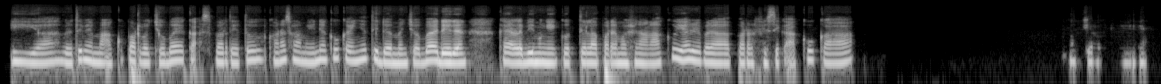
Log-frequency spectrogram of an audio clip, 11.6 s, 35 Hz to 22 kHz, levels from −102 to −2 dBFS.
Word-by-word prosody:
Iya, 195 -2 +1 0.2
berarti 190 +4 0
memang 190 -3 +1
aku 185 - -15
perlu 195 -3 0
coba 185 +2 0
ya - - -2
Kak - - -5
seperti 195 -1 -3
itu. 220 - -3 0.2
Karena 210 +1 -1
selama 215 -4 -1
ini 215 +4 +2
aku 255 +1 -3
kayaknya 225 +1 +1
tidak 195 -4 +3
mencoba 185 +2 +1
deh, 190 0 +7
dan 185 - +4 0.3
kayak 195 -2 +1
lebih 195 +2 +5
mengikuti 185 0 0
lapar 185 0 +1
emosional 185 0 0
aku 260 +8 -10
ya 230 - +4
daripada 195 -4 +1
lapar 185 0 -5
fisik 180 -1 -6
aku, 230 - -7
Kak. 185 +1 -2 2.2
Oke 200 0 -9
oke. 190 -1 -12
190 Hz, 170 wpm, -25 LUFS, 185-205 Hz, 2.2 s, deh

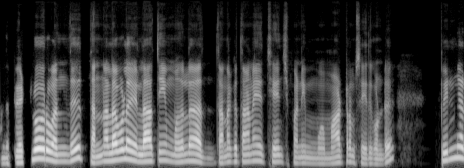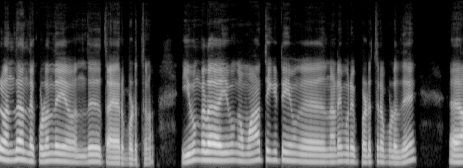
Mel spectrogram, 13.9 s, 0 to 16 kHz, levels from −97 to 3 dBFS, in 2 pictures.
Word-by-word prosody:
அந்த 115 +1 -6
பெற்றோர் 200 +11 +6
வந்து 155 +4 -2 0.3
தன்னளவுல 170 +10 +4
எல்லாத்தையும் 160 +2 +3
முதல்ல 150 +4 0 0.4
தனக்கு 145 +5 -2
தானே 155 +3 -1 0.2
சேஞ்ச் 145 -1 -4
பண்ணி 125 0 -5 0.2
மா 110 - -6
மாற்றம் 130 +2 -3
செய்து 110 0 -6
கொண்டு, 100 -1 -4 0.8
பின்னர் 215 +5 +2
வந்து 185 +3 0
அந்த 170 -2 -1
குழந்தைய 160 +1 0 0.2
வந்து 140 +2 -3 0.2
தயார்படுத்தணும். 115 -4 -2 0.5
இவுங்கள 185 +2 +2 0.3
இவுங்க 175 -1 -4
மாத்திக்கிட்டு 185 0 -3
இவுங்க 160 -2 -4 0.4
நடைமுறைப்படுத்துற 145 -1 -4
பொழுதே. 130 +4 -2 0.7
ஆ - - +1
155 Hz, 115 wpm, -19 LUFS, 135-175 Hz, 0.8 s, பெற்றோர்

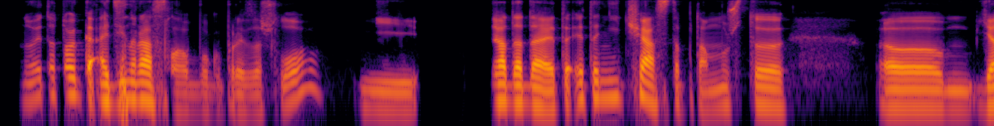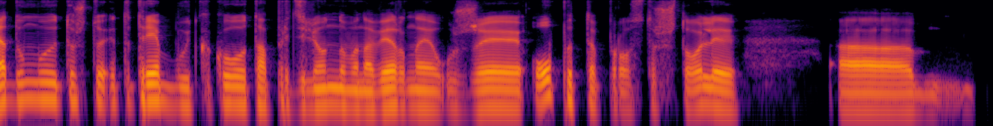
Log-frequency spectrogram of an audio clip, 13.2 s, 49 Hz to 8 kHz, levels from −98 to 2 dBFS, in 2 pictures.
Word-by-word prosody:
Ну 140 - -12
это 165 +2 -8
только 175 0 +3
1 135 +2 +1
раз, 140 -4 +5
слава 90 - -1
богу, 90 -1 -16
произошло. 145 - -8 0.2
И 100 -2 -10 0.5
да-да-да, 130 -4 +5
это 100 - 0
это 155 +1 -2
нечасто, 155 -2 +4
потому 100 +4 -9
что, 115 -3 -1 0.6
ам, 105 -1 +2
я 110 - +4
думаю, 145 0 -4
то, 135 - -6
что - - -5
это 125 - -9
требует 125 -4 +1
какого-то 120 -3 -2
определённого, 110 0 -3
наверное, 105 +1 +1
уже 105 +2 +1
опыта - - -1
просто, - - -10
что 105 +2 -4
ли 105 -5 +1 0.7
ам 95 - 0
110 Hz, 140 wpm, -27 LUFS, 100-135 Hz, 0.7 s, раз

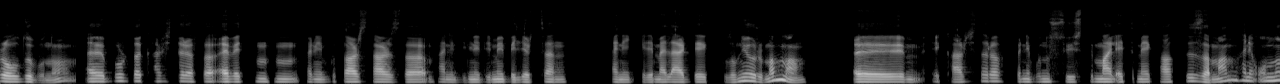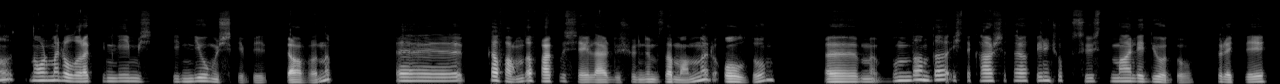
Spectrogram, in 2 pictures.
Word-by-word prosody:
oldu 130 -4 +3
bunu, 95 -3 -7
eee, 135 0 +3
burada 155 -1 -2
karşı 140 -1 -15
tarafa 135 -2 0
evet, 130 -1 +3
hı 135 -1 -3
hı, 125 -1 -4
hani, 120 -2 -6
bu 120 - -16
tarz 125 -1 +2
tarzda, 115 -1 +1
hani, 115 -3 -7
dinlediğimi 115 +2 -2
belirten, 115 +1 -3 0.4
hani, 115 -2 -4
kelimeler 115 0 0
de 115 0 0
kullanıyorum 150 +10 0
ama, 165 - +3 0.5
emm, 120 -1 +5
e, - - -11
karşı 115 0 -5
taraf, 150 -2 -3
hani, 130 -2 -5
bunu 130 +1 -6
suistimal 125 +1 -2
etmeye 125 0 -3
kalktığı 120 +5 -5
zaman, 130 - 0
hani, 180 -3 -3
onu 195 +7 0 0.2
normal 185 +1 +3
olarak 140 -3 +5
dinliymiş 145 -1 -4 0.2
dinliyormuş 135 -2 -2
gibi 100 0 -11 0.2
davranıp, 105 -2 +4 0.6
eee, 165 0 +3 0.2
kafamda 150 -7 +4
farklı 150 -1 +4
şeyler 110 -1 +2
düşündüğüm 115 +2 -5
zamanlar 120 - +1
oldu. 130 - +3 0.5
Emm, 130 0 +3
bundan 190 +4 +2
da, 215 +2 +4
işte, 180 -1 -12
karşı 175 0 +1
taraf 175 -1 0
beni 180 0 -1
çok 185 - -11
suistimal 150 0 -2
ediyordu. 115 -7 -1 0.2
Sürekli, 120 +2 +1
130 Hz, 135 wpm, -26 LUFS, 115-150 Hz, 0.6 s, emm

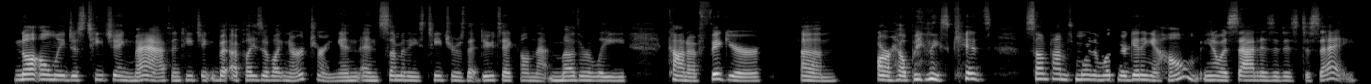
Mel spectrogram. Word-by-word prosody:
not 235 +2 +6
only 220 -2 +2
just 200 0 -2
teaching 210 -4 -3
math 180 -1 +4
and 185 - -3
teaching, 200 -1 -6
but 200 - +1
a - - +1
place 200 +1 -2
of 195 - 0
like, 190 -1 -1
nurturing, 180 -4 -4
and 175 +1 -1
and 180 -1 -2
some 200 +1 -1
of 195 - -3
these 180 -1 -4
teachers 195 -3 -5
that 180 +1 -3
do 190 +1 +1
take 185 -2 -2
on 180 -1 -4
that 165 - -5
motherly 185 -2 -2 0.4
kinda 195 -6 +3
figure, 180 -5 +3 0.4
um, 175 -3 0 0.4
are 210 -2 +6
helping 205 +4 +2
these 230 -3 +3
kids 255 -5 -1 0.3
sometimes 245 -3 0
more 225 0 +1
than 215 -1 -1
what 215 +1 +1
they're 200 - +1
getting 220 -2 +3
at - - -4
home, 245 - -1
you 200 - -1
know, 200 - +1
as 185 0 0
sad 195 -2 +4
as 185 0 -3
it 185 - -5
is 175 -1 -6
to - - -9
say. 235 0 -2
195 Hz, 215 wpm, -23 LUFS, 180-215 Hz, 0.4 s, not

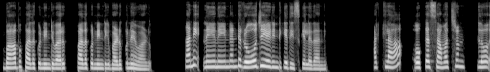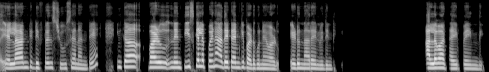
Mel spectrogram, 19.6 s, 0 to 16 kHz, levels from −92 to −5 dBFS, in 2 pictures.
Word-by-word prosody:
బాబు 235 +3 +3
11 220 -1 0
వరకు 210 +1 +1 0.2
11కి 215 -2 0
బడుకునేవాడు, 195 -4 -1 0.7
కానీ 320 +5 +4 0.2
నేనేంటంటే, 280 +2 0
రోజూ 300 +5 +4
ఏడింటికే 265 -2 0
తీసుకెళ్ళేదాన్ని. 190 -4 -3 1.0
అట్లా 270 +1 -2 0.5
ఒక 255 +4 -2 0.2
సంవత్సరంలో 270 +1 -2 0.3
ఎలాంటి 250 +4 +2
డిఫరెన్స్ 245 +1 -5
చూశానంటే, 215 +1 -6 0.5
ఇంకా 285 +2 +3 0.4
వాడు 260 0 +7 0.2
నేను 255 -1 +2
తీసుకెళ్ళకపోయినా 300 +1 +2
అదే 265 0 +5
టైమ్‌కి 255 0 +1
పడుకునేవాడు, 205 -4 -3 0.3
7:30, 215 -1 -1
8కి. 185 -1 -9 1.8
అలవాటయిపోయింది. 200 -5 +1
230 Hz, 80 wpm, -22 LUFS, 210-265 Hz, 1.8 s, వాడు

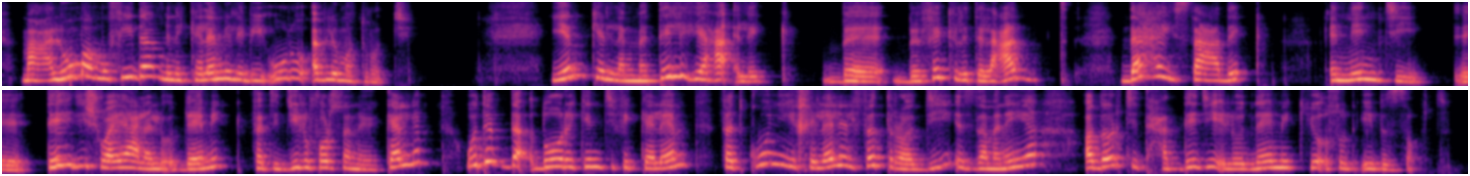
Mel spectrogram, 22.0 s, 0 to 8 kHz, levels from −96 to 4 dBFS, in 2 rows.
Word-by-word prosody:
معلومة 245 - +3
مُفيدة 330 +5 +1
من 235 -3 +2
الكلام 225 +4 +2
اللي 240 -4 +3
بيقوله 250 +9 -4
قبل 235 0 +2
ما 190 - -1
ترُدّي. 140 -6 -13 1.0
يمكن 315 - +1
لما 195 -6 +4
تلهي 320 - +3
عقلِك 175 -7 -3 0.2
ب 170 0 +1
بفكرة 220 - -2
العَد 225 - +1 0.6
ده - - +5
هيساعدِك 240 - -1 0.5
إن 210 0 +5
أنتِ 230 -5 +3
آآ 155 -1 -7
تهدِي 295 +3 +3
شوية 245 -4 +3
على 220 -5 +3
اللي 195 +1 +1
قُدّامِك 200 - -1
فتدّي 205 0 -3
له 240 - 0
فرصة 235 -2 -1
إنه 185 -3 -1
يتكلّم 270 - -1 0.3
وتبدأ 370 - +2
دورِك 265 +3 +1
أنتِ 260 -3 0
في 235 - -6
الكلام، 230 +9 -1 0.2
فتكوني 300 +5 -2
خلال 250 +4 +1
الفترة 280 - -1
دي 190 +8 -6
الزمنيّة 225 - 0 0.3
قَدَرتِ 270 +4 +3
تحدّدي 245 +3 -5
اللي 185 0 -2
قُدّامِك 230 +5 0
يقصُد 205 -4 -5
إيه 190 0 -2
بالضبط، 160 -4 -12
235 Hz, 130 wpm, -22 LUFS, 195-270 Hz, 1.0 s, ده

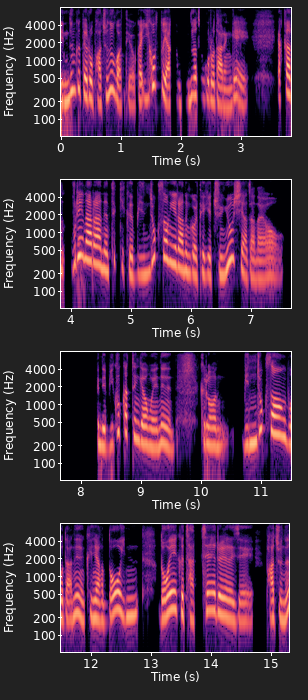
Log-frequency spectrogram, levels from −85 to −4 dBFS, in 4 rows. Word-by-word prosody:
있는 215 +10 +2
그대로 255 -8 +3
봐주는 250 +11 -1
것 - - +3
같아요. 180 0 -10
그러니까 200 - 0
이것도 345 - -1
약간 185 +1 -2
문화적으로 230 -1 -3
다른 170 -4 -1
게 200 -9 -4 0.5
약간 270 -5 +3
우리나라는 305 - +4
특히 330 -7 -13
그 195 -4 -2
민족성이라는 245 - 0
걸 195 -3 -1
되게 195 -3 -4
중요시하잖아요. 190 - -3 0.7
근데 200 -4 +1
미국 205 - -5
같은 315 -6 0
경우에는 200 -3 +1 0.4
그런 200 -3 -2 0.2
민족성보다는 225 - +2
그냥 190 -3 -1
너인 220 -2 +2 0.3
너의 240 +8 +5
그 245 -3 +1
자체를 225 +2 +1
이제 175 -1 -6 0.2
봐주는 195 +3 -1
215 Hz, 345 characters per minute, -23 LUFS, 190-265 Hz, 0.7 s, 너의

